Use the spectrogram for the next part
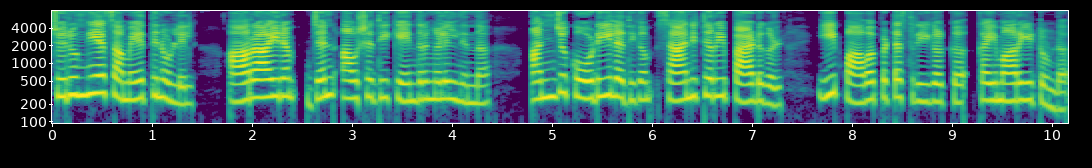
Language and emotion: Malayalam, neutral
